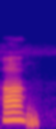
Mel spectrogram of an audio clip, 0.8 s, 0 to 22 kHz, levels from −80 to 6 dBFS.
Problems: none marked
